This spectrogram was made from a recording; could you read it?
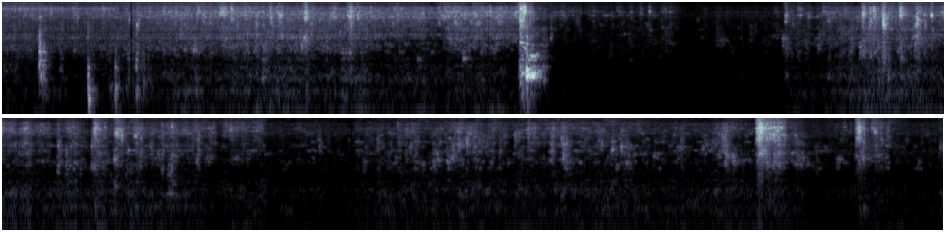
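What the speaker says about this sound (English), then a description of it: "Wash my hands." Tap water runs into a sink during handwashing in a home kitchen, a steady splashing stream that stops and starts in several stretches with brief sharp knocks between them.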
